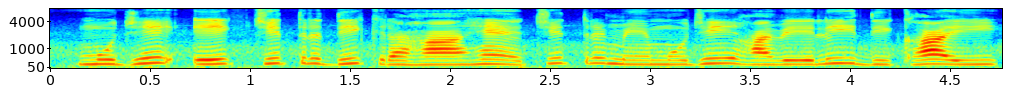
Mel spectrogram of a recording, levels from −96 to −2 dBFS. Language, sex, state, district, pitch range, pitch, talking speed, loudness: Hindi, female, Madhya Pradesh, Katni, 205-255 Hz, 225 Hz, 140 wpm, -21 LUFS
